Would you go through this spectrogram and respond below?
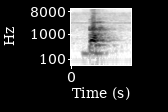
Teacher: The first sound is b. My lips are closed. The line comes first, and then the bubble.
